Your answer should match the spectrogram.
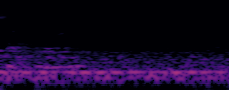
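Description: A woman's voice, speaking a prayer, trails off in the first second, leaving a pause filled by a steady low hum.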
